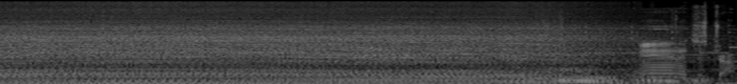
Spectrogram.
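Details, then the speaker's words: Jaguar S-Type with the original fuel pump reconnected, new battery and stale fuel; it runs a few seconds, then the rpm sags and it stumbles toward stalling, with a backfire. Owner suspects the wrong fuel pump. "why does it just drop like that all right and here the fuel pump running backfire it might not be the right fuel pump for it"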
